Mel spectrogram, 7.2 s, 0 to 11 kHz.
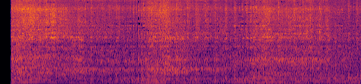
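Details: Super XL 70cc two-stroke moped started after clutch lining fitting and cleaning: small engine putters along steadily with an even beat and no knocks or rattles; normal idle.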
